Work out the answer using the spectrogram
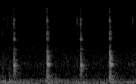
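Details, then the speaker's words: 1955 Austin-Healey 100-4 BN2 that will not start: five sharp dry clicks about three per second from the starter relay with no cranking; bridging manually still doesn't start it, starter solenoid wiring suspected. "When I push the starter, though, I can hear the starter relay in here clicking."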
